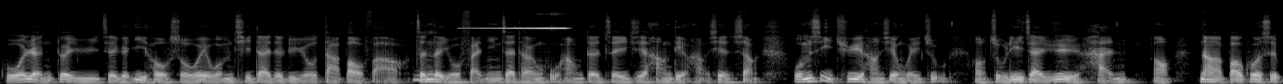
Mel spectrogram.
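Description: At 4.57 s a loudspeaker feedback squeal starts: a single 5.5 kHz tone swells over about a second to roughly 10 dB above the speech, then stops at 5.72 s. That steady growth from the microphone-loudspeaker loop distinguishes it from a constant interfering whistle.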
